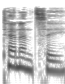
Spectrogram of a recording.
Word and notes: tenancy: American English

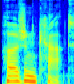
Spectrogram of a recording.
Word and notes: persian cat: British English

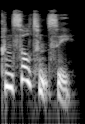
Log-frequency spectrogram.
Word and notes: consultancy: British English

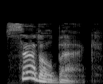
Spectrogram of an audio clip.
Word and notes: saddleback: British English

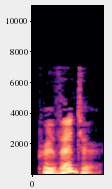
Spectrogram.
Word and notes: preventer: British English

